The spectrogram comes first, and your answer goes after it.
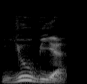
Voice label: "lluvia", Espagnol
